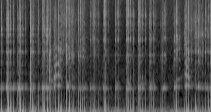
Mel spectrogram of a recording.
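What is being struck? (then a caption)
Aluminum aerosol can. A Glade aluminum aerosol air freshener can is held horizontally, then vertically, and tapped and scratched with long nails. Rapid, uneven clicks and scratchy taps sound over a faint, steady metallic ring, with most of the energy in the low thuds of the can body.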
